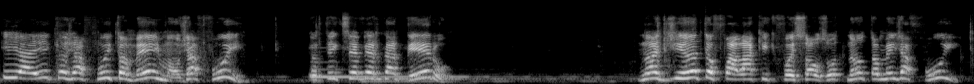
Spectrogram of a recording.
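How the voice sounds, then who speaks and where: Very high-pitched animated missionary. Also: male voice, normal speed. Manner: animated, addresses listeners as brother. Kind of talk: testimony storytelling in preaching.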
